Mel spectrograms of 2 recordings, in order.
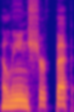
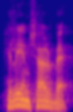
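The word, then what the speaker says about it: Helen Schjerfbeck: Today's featured painting is this by Helen Sherbeck. I'm mispronouncing that. Here's how Wikipedia pronounces it. Helen Sherbeck.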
